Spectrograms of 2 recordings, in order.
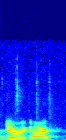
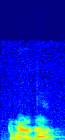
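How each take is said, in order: First: The 'ue' is split into two separate syllables. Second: The 'ue' is said as one 'we' glide.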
